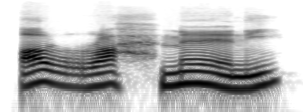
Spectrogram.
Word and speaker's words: الرحمن: Bismillahi Ar-Rahmani We have natural elongation in word Ar-Rahmani two counts.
